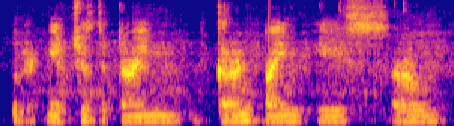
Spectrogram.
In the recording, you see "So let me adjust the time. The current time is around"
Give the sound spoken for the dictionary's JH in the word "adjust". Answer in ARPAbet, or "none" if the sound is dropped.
CH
